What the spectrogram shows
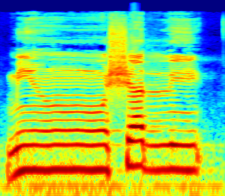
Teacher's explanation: یہاں پر نون ساکن اس کے بعد میں شین اخفا لیٹر ہے، اس لیے یہاں پر ہم اخفا کریں گے ، مین شری، بارا زبر بر، را زیر ری، بر ری،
